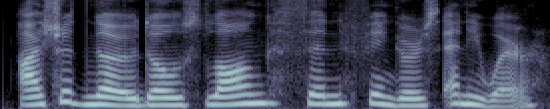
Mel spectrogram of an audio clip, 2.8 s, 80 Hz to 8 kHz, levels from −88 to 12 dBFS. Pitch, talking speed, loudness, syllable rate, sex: 210 Hz, 175 wpm, -17 LUFS, 5.1 syllables/s, female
